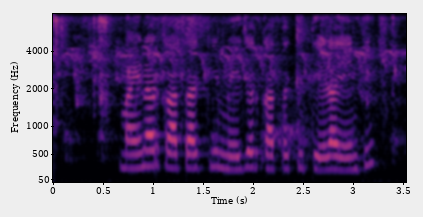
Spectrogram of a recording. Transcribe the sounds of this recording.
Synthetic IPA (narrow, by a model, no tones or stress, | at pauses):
majnəɾkat̪akːimeːd͡ʑəɾkat̪akːit̪eɽaeːɳʈi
